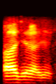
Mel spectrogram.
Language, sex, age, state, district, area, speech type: Nepali, male, 45-60, West Bengal, Jalpaiguri, urban, conversation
